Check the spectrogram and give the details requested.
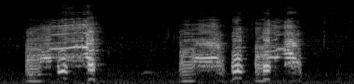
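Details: A goose honks twice in a row, a long grating call, a pause, then a burst of three quick harsh honks; the background is otherwise quiet.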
